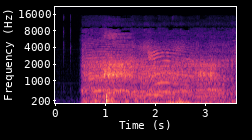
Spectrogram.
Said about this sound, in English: Yes, that is a flock of sheep. They're grazing on fields of grass. KTVN tells us it's part of the annual fuel reduction program. The sheep are meant to eat away the dry vegetation there to help prevent wildfires from sparking.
